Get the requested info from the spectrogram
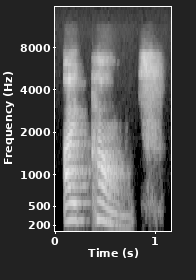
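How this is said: It is said with a British accent. "British English would be I can, I can't"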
